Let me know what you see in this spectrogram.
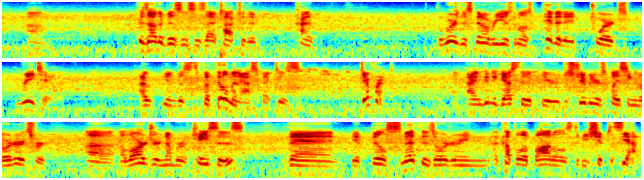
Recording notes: We are sitting outside the Snowdrift tasting room during our conversation. You will hear the sounds from a working orchard throughout the episode.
